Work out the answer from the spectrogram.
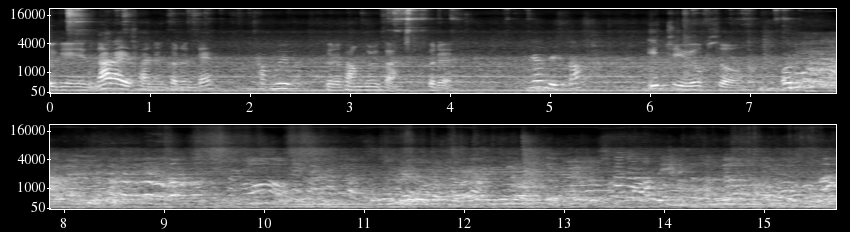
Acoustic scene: crowded indoor space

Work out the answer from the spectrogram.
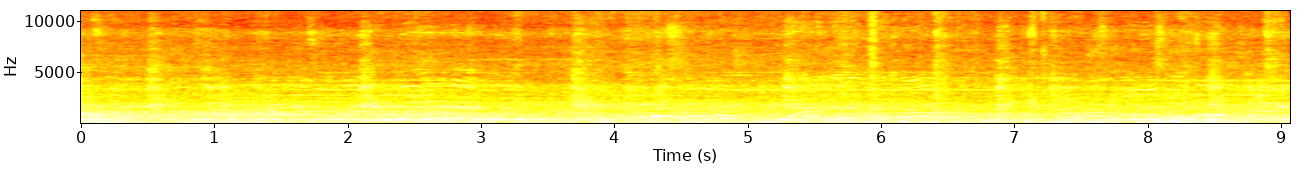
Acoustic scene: street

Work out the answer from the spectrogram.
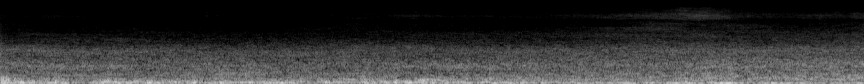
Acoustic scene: street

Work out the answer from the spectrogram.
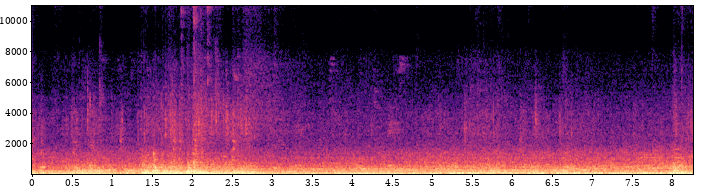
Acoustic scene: bus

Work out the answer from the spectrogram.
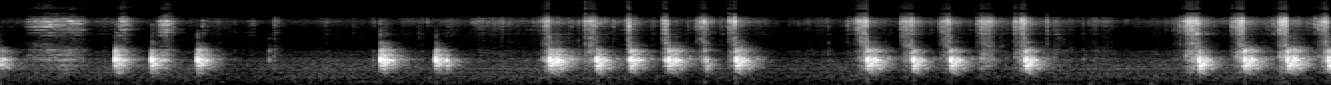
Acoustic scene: kitchen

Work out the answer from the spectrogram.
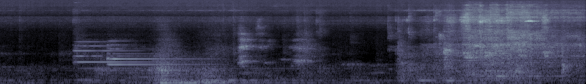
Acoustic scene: elevator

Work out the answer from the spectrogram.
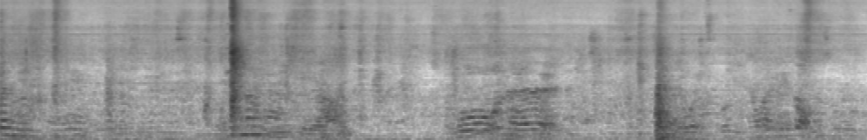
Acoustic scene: crowded indoor space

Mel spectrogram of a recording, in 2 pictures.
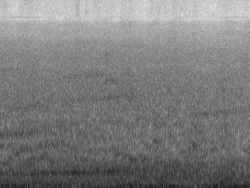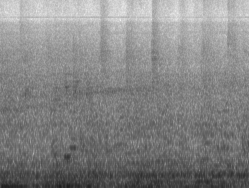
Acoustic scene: subway station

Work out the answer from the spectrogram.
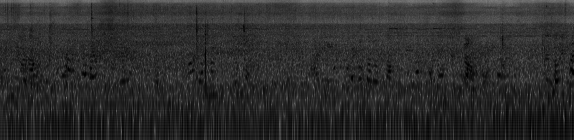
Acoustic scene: residential area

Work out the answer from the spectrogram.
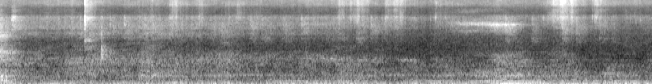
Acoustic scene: elevator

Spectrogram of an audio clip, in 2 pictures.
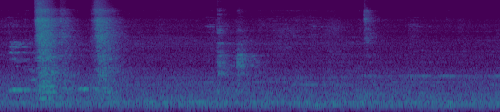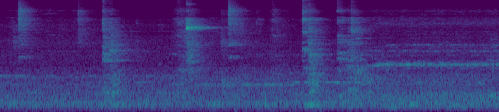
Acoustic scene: cafe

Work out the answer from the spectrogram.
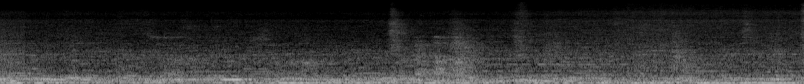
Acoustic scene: restaurant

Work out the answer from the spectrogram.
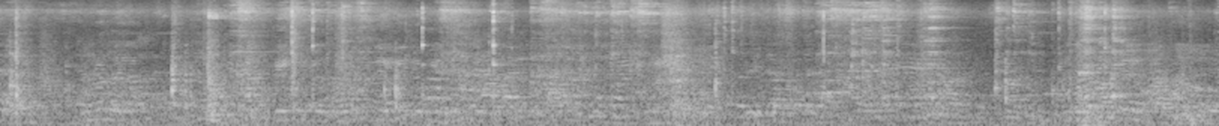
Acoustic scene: restaurant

